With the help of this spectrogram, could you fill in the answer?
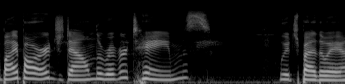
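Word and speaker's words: Thames: and he traveled by barge down the river tames which by the way I only ever learned how to pronounce that because of the show the tutors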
